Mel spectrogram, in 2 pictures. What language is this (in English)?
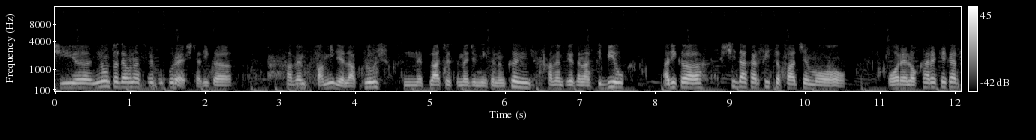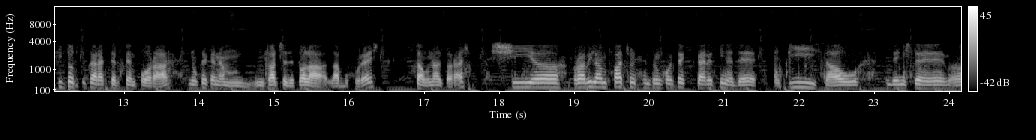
Romanian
